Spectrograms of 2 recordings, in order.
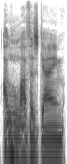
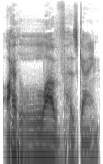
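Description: First: Said in the usual way. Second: LOVE stretched out long and slow; stress on LOVE. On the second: Real, not acted. Fan insisting on admiring a player, LOVE drawn out. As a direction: draw out the word "love" for emphasis.

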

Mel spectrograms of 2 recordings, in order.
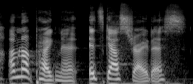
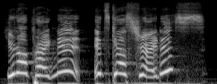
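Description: First: Matter-of-fact, slowing on the last word; smirking reveal. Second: Loud, very high disbelieving echo; incredulous questions. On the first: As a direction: drop the news with a slight smirk. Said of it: "Gia smirks". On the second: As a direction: throw it back in outraged disbelief. Acted boyfriend stunned by the reveal. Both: Acted.

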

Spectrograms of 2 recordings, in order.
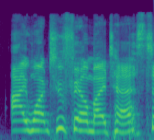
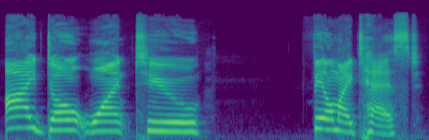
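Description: First: Said in the usual way. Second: Very slow, "I don't want to" drawn out with pauses; slow affirmation. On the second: Shown as a demonstration. Showing a gymnast's negative affirmation, spoken very slowly. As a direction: spell it out word by word. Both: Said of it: "Your brain is actually subconsciously thinking".

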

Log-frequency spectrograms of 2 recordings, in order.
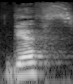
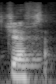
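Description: First: GIFS with a hard G, as in gift. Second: GIFS with a soft G, as in gem. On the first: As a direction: say gifs starting like "give". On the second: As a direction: say gifs like "jifs". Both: Shown as a demonstration. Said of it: "I don't know".

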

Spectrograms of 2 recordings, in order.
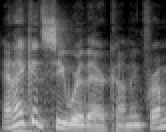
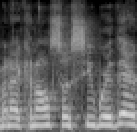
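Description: First: Said in the usual way. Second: Higher voice, other side of the argument; pitched higher for the other side. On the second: Retold or imitated. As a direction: jump higher to voice the other view. Weighing two sides of a fight.

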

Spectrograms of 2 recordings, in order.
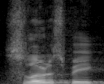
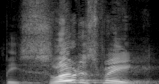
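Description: First: Said in the usual way. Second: "Be slow to speak" drawn out slowly and loud, each word weighted; slow proclaimed. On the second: Shown as a demonstration. Pastor quotes James to the congregation, slow and emphatic. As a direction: lean into "slow" and let the line land heavy. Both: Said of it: "as James says".

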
